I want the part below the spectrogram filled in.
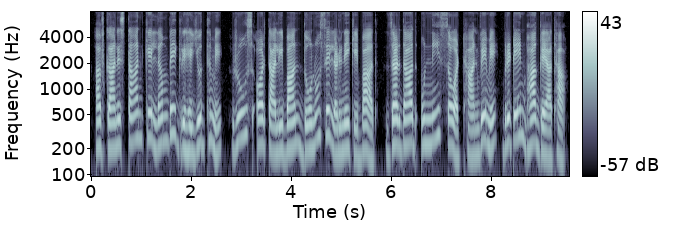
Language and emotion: Hindi, neutral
